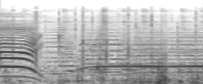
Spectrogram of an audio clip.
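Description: Marching band brass holding a loud chord that falls off in pitch about half a second in, over sharp percussion clicks. A softer single held note and percussion taps follow.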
